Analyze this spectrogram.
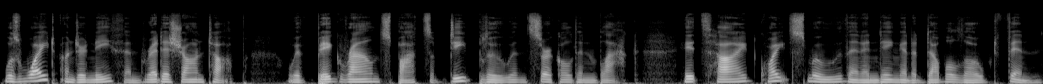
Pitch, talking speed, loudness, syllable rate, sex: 110 Hz, 165 wpm, -22 LUFS, 4.1 syllables/s, male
